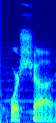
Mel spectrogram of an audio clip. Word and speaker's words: Porsche: yes 944 is in Porsche or porschea if youest that's usually how I say just because uh I think it's partly from doing videos and uh trying to pronounce the words correctly plus Porsche is the name of uh the designer so it is kind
